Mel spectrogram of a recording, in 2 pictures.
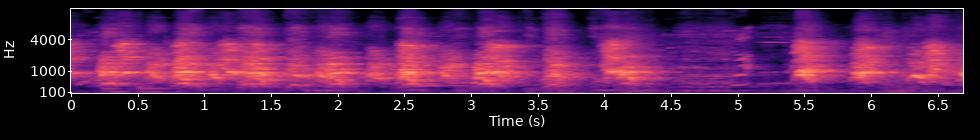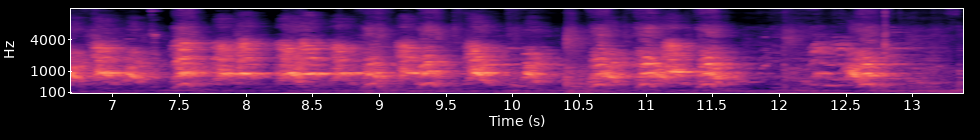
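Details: A female breeding Rottweiler gives rapid, repeated barks and yips in quick bursts with brief pauses.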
